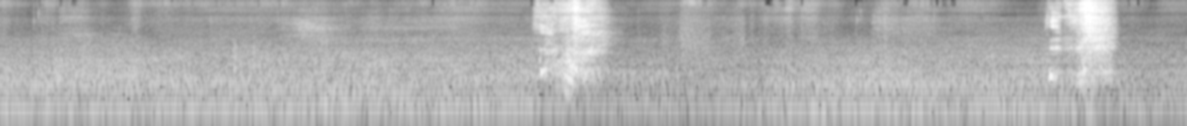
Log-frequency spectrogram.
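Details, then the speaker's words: An adult sneezing repeatedly while driving, nose tickly, possibly from the cold: two forceful, sharp explosive sneezes about three seconds apart over steady car engine rumble; sneezing. "I've been sneezing the entire ride there. Yeah, they just won't stop. A little tickly."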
